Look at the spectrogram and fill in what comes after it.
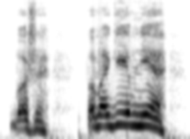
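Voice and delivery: desperate, high cry, voice cracking. Falko, trapped while Vulcan taunts him, crying out, voice cracking. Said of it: "воскликнул Фалько".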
